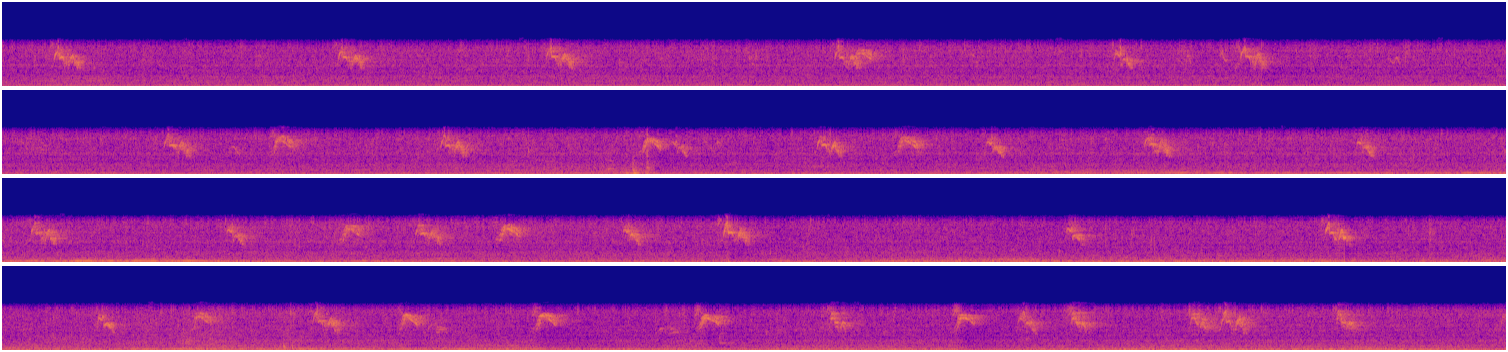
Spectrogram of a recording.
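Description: Small bird chirping repeatedly outdoors: short, high chirps that drop slightly in pitch, about one or two a second. A low, steady hum joins about halfway through.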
